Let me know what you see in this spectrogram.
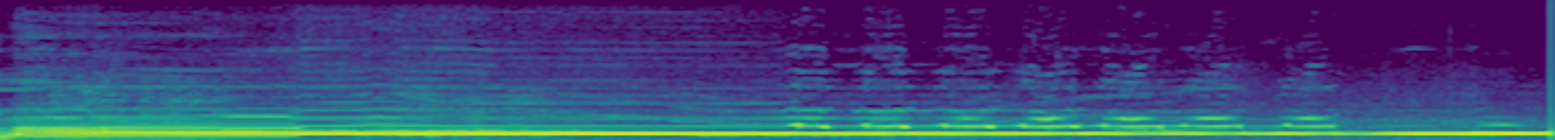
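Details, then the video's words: Dog howling in imitation of a siren going off: a long sustained, steady tone that wavers and trembles near the end, with a lower tone sliding down and back up in the middle. "Dog Imitates Siren"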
